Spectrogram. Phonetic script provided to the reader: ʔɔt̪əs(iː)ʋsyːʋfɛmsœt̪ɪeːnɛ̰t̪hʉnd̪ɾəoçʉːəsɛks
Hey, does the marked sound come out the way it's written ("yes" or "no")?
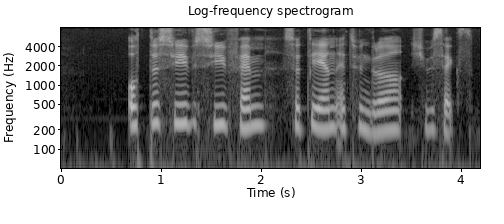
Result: no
